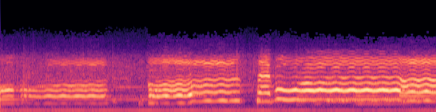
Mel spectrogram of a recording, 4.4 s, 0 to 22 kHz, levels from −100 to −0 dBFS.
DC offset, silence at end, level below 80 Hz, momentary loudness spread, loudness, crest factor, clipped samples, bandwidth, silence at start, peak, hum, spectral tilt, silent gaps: under 0.1%; 0 s; -48 dBFS; 15 LU; -14 LUFS; 12 dB; under 0.1%; 4.4 kHz; 0 s; -2 dBFS; none; -5.5 dB/octave; none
